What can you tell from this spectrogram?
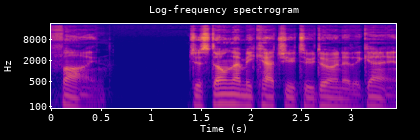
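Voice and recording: A man puts on a gruff character voice with a very deep, low pitch, on a very clean recording with a silent background.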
